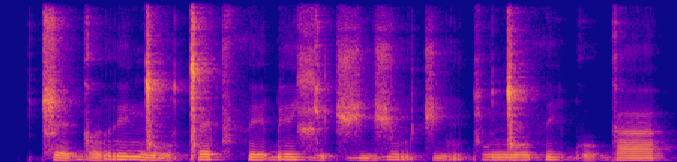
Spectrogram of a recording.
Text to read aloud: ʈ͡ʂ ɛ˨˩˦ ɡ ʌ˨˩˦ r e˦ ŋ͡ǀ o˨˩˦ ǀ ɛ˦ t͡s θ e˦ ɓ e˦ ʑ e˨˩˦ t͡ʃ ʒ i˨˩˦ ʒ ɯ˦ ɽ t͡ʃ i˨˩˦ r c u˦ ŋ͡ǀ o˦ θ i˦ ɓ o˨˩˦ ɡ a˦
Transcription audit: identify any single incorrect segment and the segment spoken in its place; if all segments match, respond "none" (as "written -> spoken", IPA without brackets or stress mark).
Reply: ɽ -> r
